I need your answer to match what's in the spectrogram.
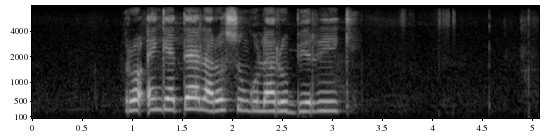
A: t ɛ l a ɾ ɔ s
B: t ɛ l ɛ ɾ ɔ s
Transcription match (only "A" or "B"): A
